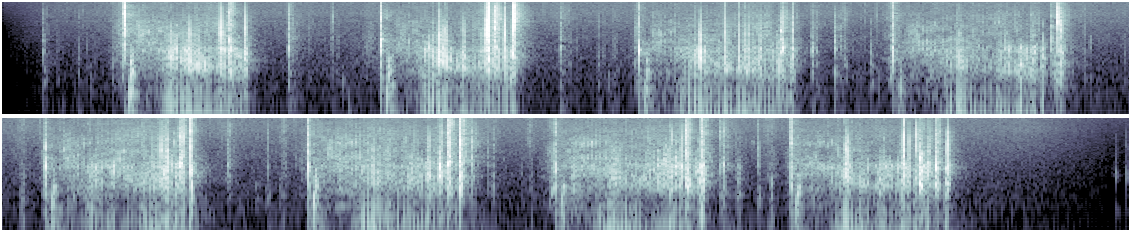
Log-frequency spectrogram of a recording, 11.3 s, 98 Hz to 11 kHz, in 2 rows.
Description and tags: Flipping a Book
Pages of a book being flipped or rifled through. A paperback book was held in one hand while the other flipped through the pages in quick succession, making a fast and fairly abrasive noise as the final pages and back cover flip shut. The sound was recorded by holding the open side of the book close to the microphones of a Sony PCM-D50 recorder.
aip09, book, browse, flip, flipping, page, pages, turn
